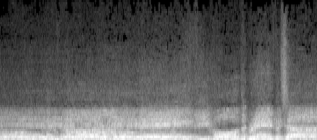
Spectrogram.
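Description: Large men's barbershop chorus singing a cappella in close harmony, holding full, sustained chords.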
